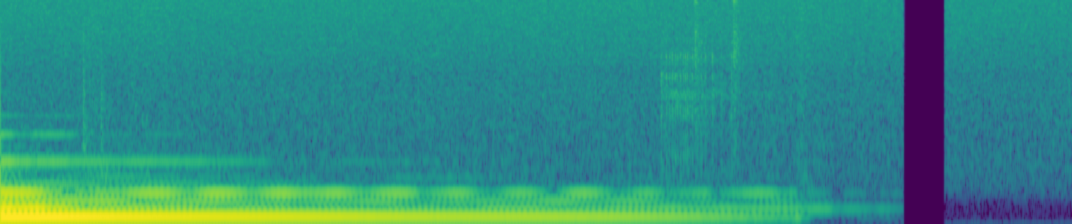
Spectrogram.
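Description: Background music: a single low piano chord held and slowly fading away, dying out about eight seconds in.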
